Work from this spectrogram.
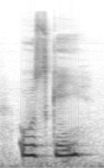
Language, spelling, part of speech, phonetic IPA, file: Czech, úzký, adjective, [ˈuːskiː], Cs-úzký.ogg
- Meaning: narrow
